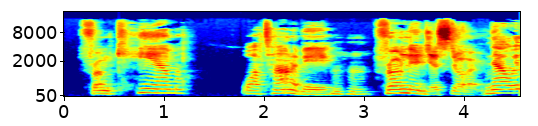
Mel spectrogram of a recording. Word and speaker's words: Watanabe: Right, but Watanabe is the correct pronunciation, so that's what we are going to use from now on.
